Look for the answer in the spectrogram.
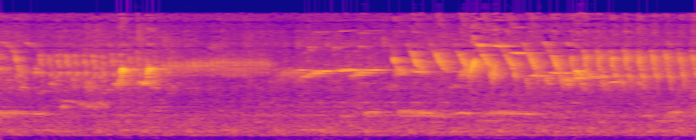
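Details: Canary song from a long masteran tutor track for bird training. Buzzy high notes and a sustained tone lead into a fast rattling trill of repeated chirps, about four per second, with low background warbling.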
